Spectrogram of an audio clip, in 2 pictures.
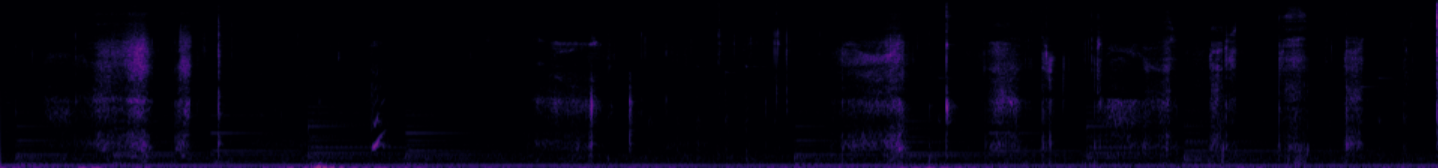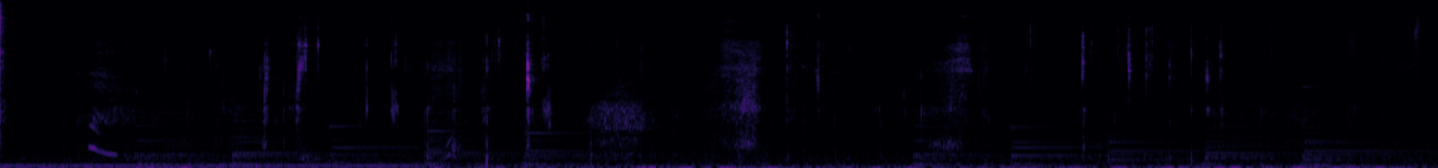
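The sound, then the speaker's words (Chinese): Chewing and crunching while eating a milk-flavored ice pop: many irregular, quick crunchy bites and mouth sounds throughout, fairly faint. “这是冰棒。我们要赶紧把冰吃掉，不然就会融化，对不对？”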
